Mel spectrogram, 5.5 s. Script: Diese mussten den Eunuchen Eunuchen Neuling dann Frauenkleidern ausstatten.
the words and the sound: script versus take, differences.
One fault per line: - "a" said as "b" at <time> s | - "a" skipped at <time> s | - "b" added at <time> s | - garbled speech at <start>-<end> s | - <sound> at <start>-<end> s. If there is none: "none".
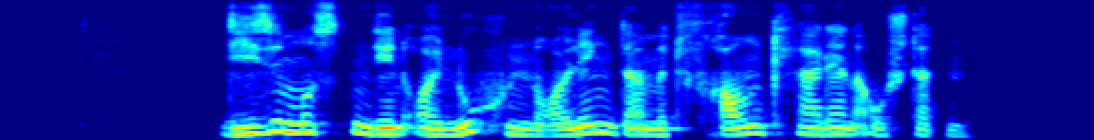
- "Eunuchen" skipped at 2.6 s
- "mit" added at 3.3 s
